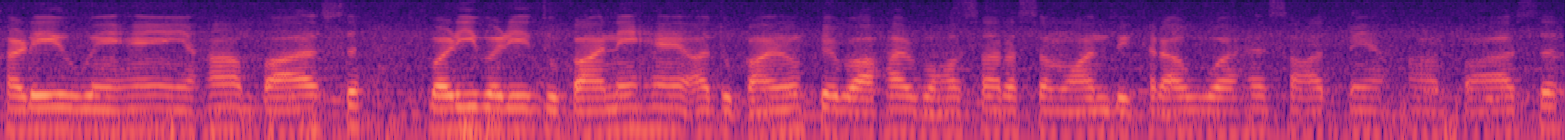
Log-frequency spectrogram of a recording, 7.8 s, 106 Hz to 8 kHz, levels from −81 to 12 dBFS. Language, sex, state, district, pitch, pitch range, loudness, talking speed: Hindi, male, Madhya Pradesh, Katni, 135 Hz, 135-140 Hz, -17 LUFS, 185 wpm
